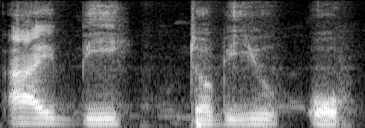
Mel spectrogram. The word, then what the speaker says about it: Igbo: But the right pronunciation is IBO.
